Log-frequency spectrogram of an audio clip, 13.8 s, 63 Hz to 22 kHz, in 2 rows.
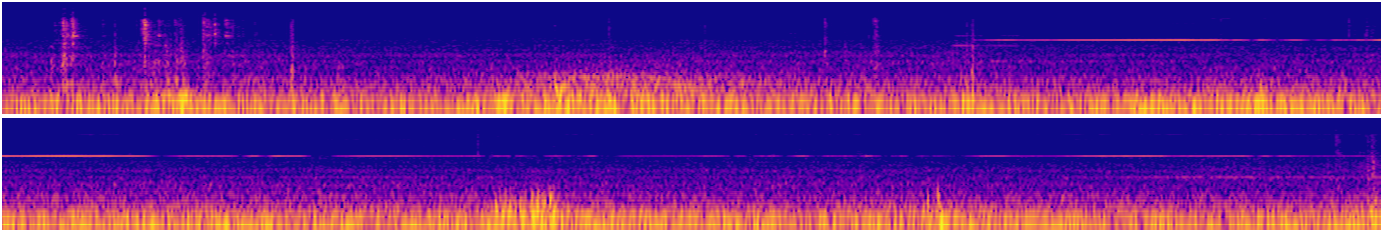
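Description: Low engine and road rumble inside the cabin of a 2006 Range Rover Sport creeping slowly while being reversed into a parking space, its engine running hot. From about five seconds in, a steady high-pitched electronic tone sounds over it and stops near the end.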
